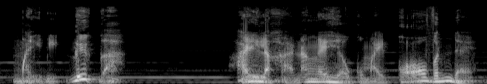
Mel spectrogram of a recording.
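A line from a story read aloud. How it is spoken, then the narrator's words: Harsh, gritted voice. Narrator (Vietnamese): Lão gằn giọng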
